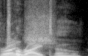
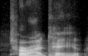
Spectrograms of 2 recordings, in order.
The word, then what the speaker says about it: El Torito: El Torito, and it's pronounced Torito. Excuse you. Torito.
